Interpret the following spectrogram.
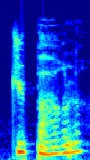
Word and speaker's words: parles: you listen to me, I will pronounce it je parle, tu parles, il parle, elle parle. So it does mean that even if you write them differently, E, ES, and then ENT, you will pronounce them the same way.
